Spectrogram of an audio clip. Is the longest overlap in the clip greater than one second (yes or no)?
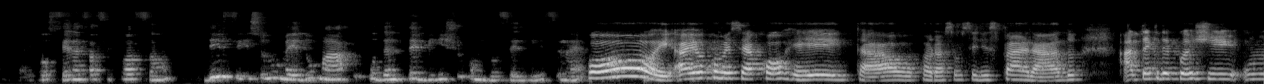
no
